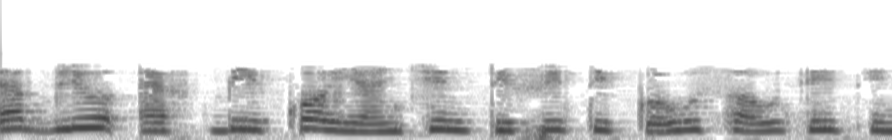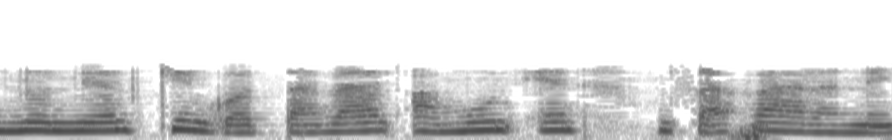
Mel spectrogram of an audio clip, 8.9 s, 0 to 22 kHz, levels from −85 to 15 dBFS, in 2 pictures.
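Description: From start to finish the speech sounds dull and muffled, with nothing above about 3.7 kHz and a warbling, smeared texture on sustained sounds and sibilants. This is likely heavy AAC compression, consistent with AAC-LC at a very low bitrate near 8 kbps.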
